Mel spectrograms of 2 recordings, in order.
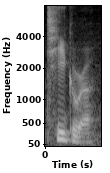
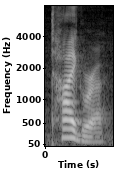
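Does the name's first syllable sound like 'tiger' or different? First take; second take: different; like tiger. First: The first syllable does not sound like tiger. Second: The first syllable sounds like the word tiger. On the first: The speaker calls it wrong. "not Tigra" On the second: The speaker calls it right. "We say tiger, not tiger, so we'll say Tigra"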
